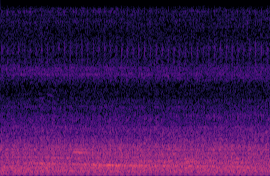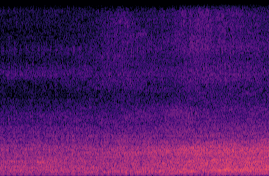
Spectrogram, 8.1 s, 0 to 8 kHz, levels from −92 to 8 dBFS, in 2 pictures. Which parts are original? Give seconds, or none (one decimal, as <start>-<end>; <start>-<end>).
0.0-8.1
